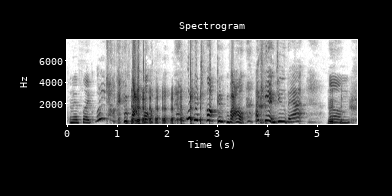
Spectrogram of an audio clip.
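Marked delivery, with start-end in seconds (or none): 0.6-4.7 higher-pitched, laughing disbelief; mock exasperation. Fan reacting to the author's useless answer, laughing exasperation. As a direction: protest incredulously through laughter.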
